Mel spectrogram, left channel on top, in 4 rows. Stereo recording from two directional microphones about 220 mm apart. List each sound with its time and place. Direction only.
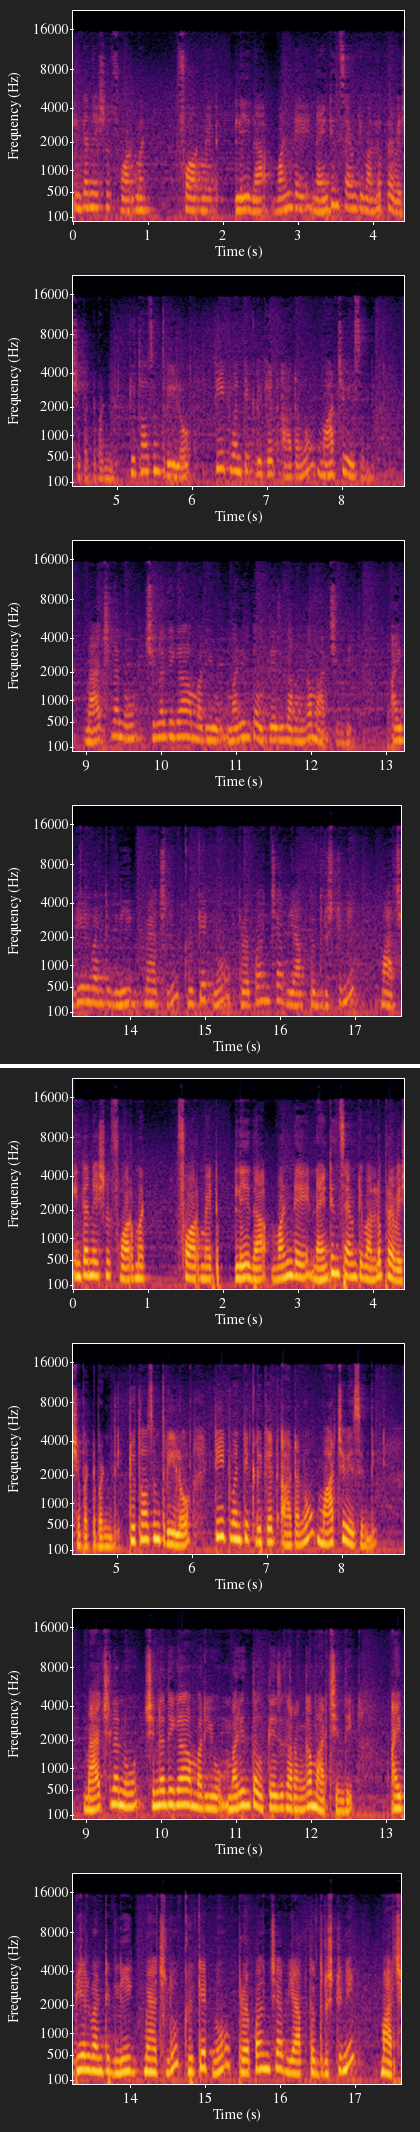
0.1 s a woman's voice: 40° right (ahead or behind)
